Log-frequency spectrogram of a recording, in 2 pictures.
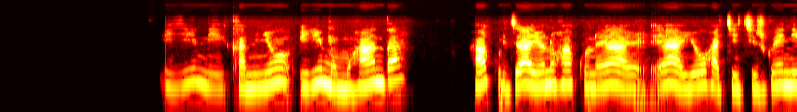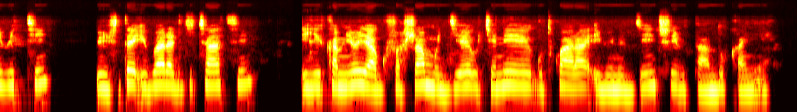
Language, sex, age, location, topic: Kinyarwanda, female, 25-35, Kigali, government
